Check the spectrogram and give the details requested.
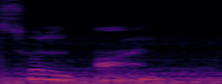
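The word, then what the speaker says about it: سلطان: kata banyak jugalah kataan sultan. Kesilapan yang biasa dibuat adalah kebanyakannya suka menebalkan huruf lam. Sebab apa tebal? Biasanya sebab terikutlah dengan huruf tebal selepasnya.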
